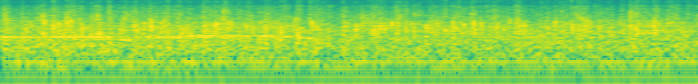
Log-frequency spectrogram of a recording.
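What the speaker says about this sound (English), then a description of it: "Jackson will get a nice hand from the crowd here at Shaw Park as he goes back to the dugout" A crowd at Shaw Park, a minor-league baseball ballpark, applauds steadily as a pitcher leaves the game for the dugout, a broad even wash of clapping that holds at the same level throughout.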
